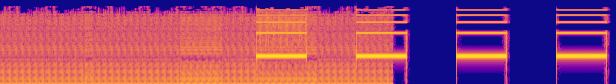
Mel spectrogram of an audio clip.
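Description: Electronic logo sound effect: a steady buzzing synthesized drone with a high beep sounding over it, then the drone cuts off sharply about four seconds in, leaving single beeps repeating about once a second.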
